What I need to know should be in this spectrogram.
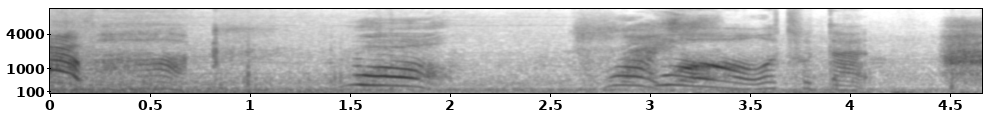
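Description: A young man cries out in fright close by.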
